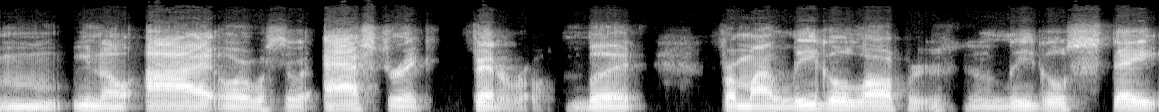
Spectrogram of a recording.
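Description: A man with an American accent speaks in an unremarkable speaking voice, pitched fairly low. His intonation stays fairly even against a quiet background. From Oakland, California. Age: 40s. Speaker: dispensary owner. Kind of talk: casual interview.

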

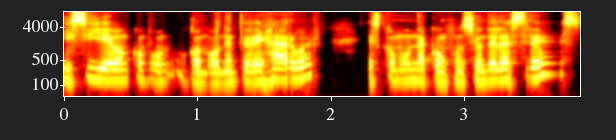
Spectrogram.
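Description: Against a quiet background, the voice moves at a fairly quick pace with ordinary pitch variation in a dry, close sound with no echo. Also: man. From El Salvador, schooled from high school in Puebla, Mexico. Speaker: cryptography researcher. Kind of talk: interview. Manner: halting.

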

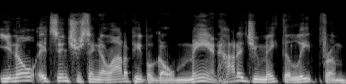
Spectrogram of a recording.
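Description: Lively intonation marks a man's speech in a Midwestern US accent. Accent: US Midwest. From Omaha, Nebraska. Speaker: podcast coach and former radio broadcaster. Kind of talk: casual interview chat. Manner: halting, frequent repetitions.

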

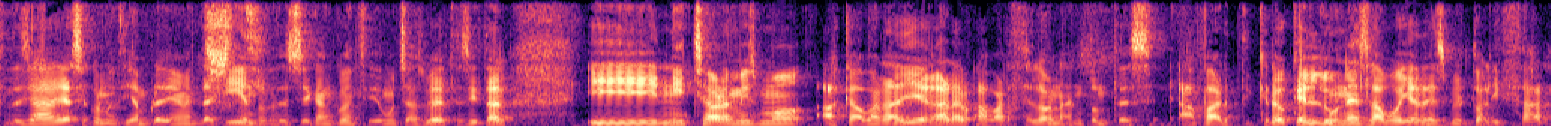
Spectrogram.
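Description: With a Catalan accent, a man talks at a fairly quick pace, his fairly low pitch carried by lively intonation. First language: Catalan (speaking Spanish). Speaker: podcaster about Japan. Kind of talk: casual chat. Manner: halting.

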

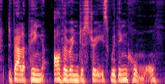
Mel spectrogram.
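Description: Here is a woman with an unremarkable speaking voice. Her pitch is fairly low and her pace moderate. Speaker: podcast host. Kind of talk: interview podcast, moderated discussion. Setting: remote video call with guests.

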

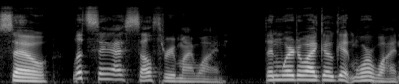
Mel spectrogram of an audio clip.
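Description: In an American accent, a woman talks with a plain, everyday voice. The sound is dry and close with no echo, on a very clean recording with a silent background. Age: 30s. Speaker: restaurant owner. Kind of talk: casual chat.

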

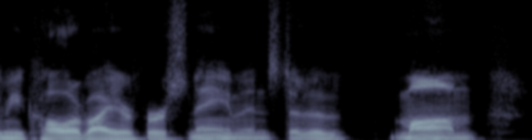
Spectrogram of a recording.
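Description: With ordinary pitch variation and a fairly quick pace, a man speaks in a plain, everyday voice. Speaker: son of a parent with DID. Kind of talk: personal testimony in interview.

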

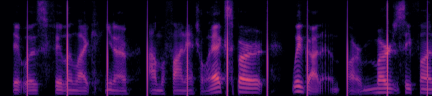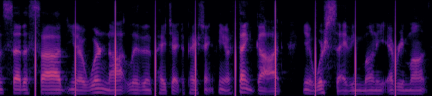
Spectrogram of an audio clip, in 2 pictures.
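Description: With an unremarkable speaking voice, a man talks at a fairly quick pace with ordinary pitch variation and big swings in loudness, the sound dry and close with no echo. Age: 20s. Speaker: financial coach. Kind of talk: casual interview.

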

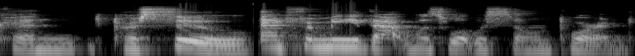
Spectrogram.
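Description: Speaking at a moderate pace with a Chinese accent, a woman has a medium-pitched, dark, mellow, somewhat breathy voice with ordinary pitch variation. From Brooklyn, New York (immigrant from China). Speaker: novelist. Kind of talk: interview.

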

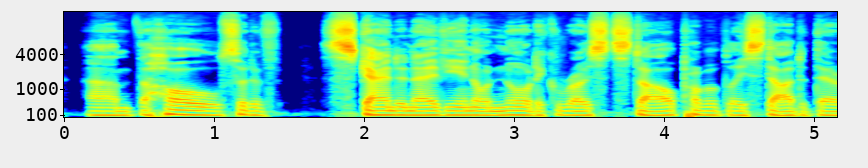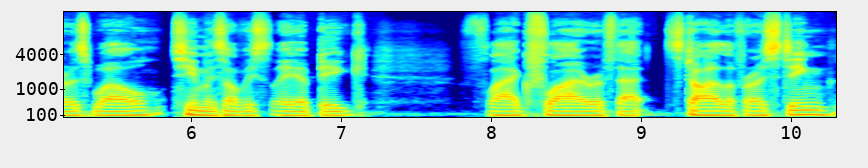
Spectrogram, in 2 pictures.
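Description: A very clean recording with a silent background of a man's fairly low, monotone voice at a moderate pace. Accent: Australian. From Australia, Melbourne. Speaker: coffee roaster and business owner. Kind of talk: casual interview.

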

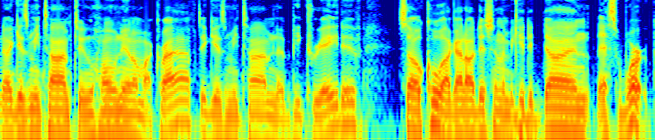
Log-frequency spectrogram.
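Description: A man with an American accent has an ordinary speaking voice at a medium pitch with ordinary pitch variation. He talks at a fairly quick pace on a very clean recording with a silent background. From Miami, Florida (Carol City / Opa-locka). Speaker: actor. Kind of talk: interview.

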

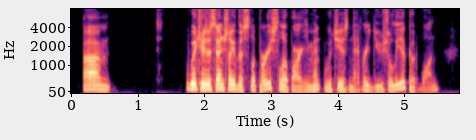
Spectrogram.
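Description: A man speaks at a fairly quick pace in an ordinary speaking voice, medium in pitch with ordinary pitch variation and big swings in loudness. The sound is dry and close with no echo, over a quiet background. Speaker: sports podcast co-host. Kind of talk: casual chat.

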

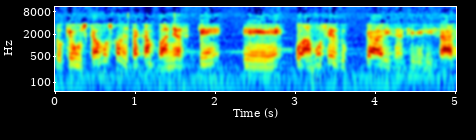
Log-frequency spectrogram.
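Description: Recorded dry and close with no echo, a man's bright, sharp tone moves with ordinary pitch variation. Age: 30s. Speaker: patient advocate, industrial engineer. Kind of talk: radio interview. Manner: hesitant, many filler sounds.

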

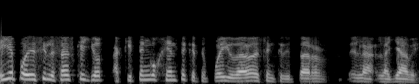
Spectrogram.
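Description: Lively intonation runs through a man's very fast speech. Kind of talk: casual chat.

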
